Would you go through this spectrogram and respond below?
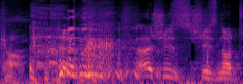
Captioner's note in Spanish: risas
